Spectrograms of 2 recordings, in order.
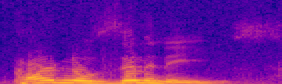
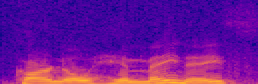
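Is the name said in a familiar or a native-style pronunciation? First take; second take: familiar; native-style. First: The name is said in an easier, familiar form. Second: The name is said in a harder, native-style form. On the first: The speaker calls it wrong. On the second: The speaker calls it right.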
